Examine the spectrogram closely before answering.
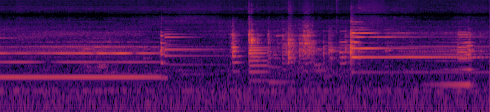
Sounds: Plucked string instrument, Music, Musical instrument, Electric guitar, Bass guitar, Guitar

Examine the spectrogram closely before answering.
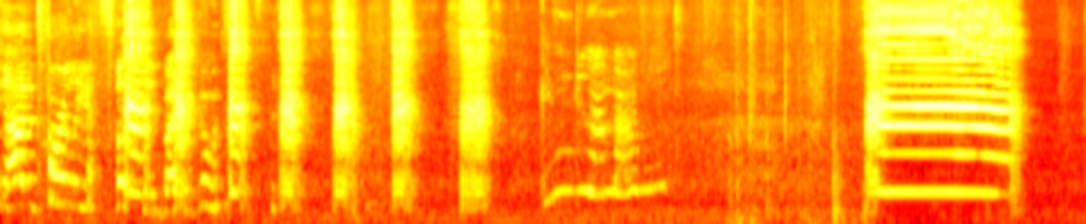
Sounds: Speech

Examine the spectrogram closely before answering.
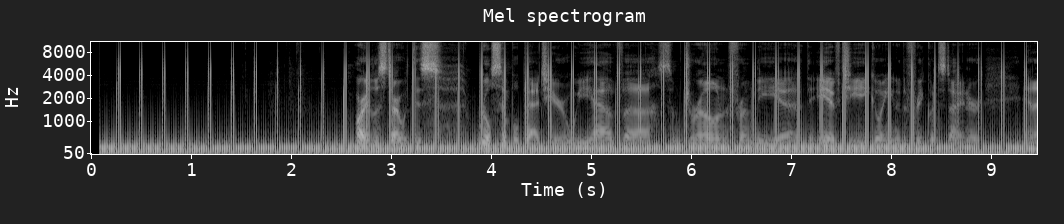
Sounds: Speech

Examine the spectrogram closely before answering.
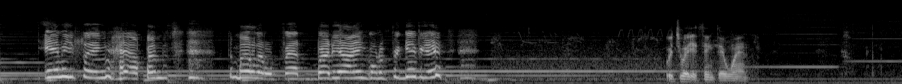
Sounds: Speech, Music

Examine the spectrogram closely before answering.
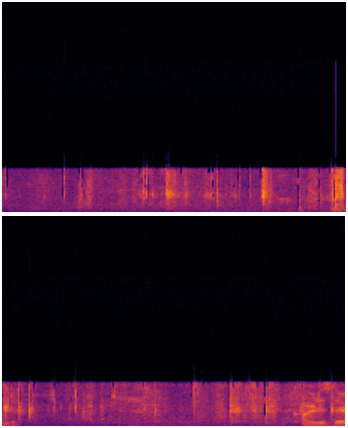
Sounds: inside a small room, Speech

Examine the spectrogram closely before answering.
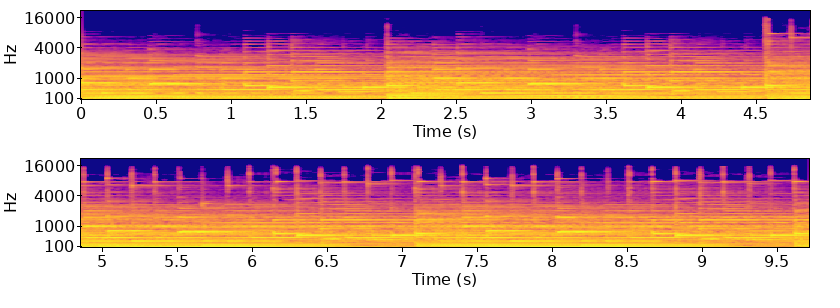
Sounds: Music

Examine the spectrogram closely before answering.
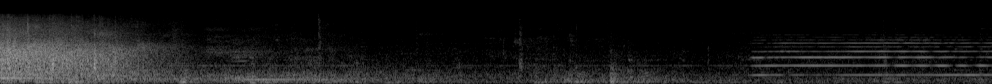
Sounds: fiddle, Musical instrument, Orchestra, Music

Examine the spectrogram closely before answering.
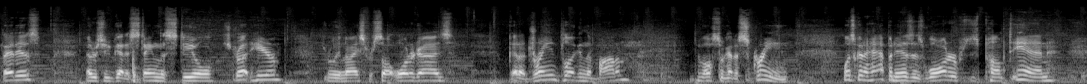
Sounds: Speech, Music

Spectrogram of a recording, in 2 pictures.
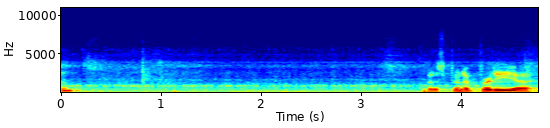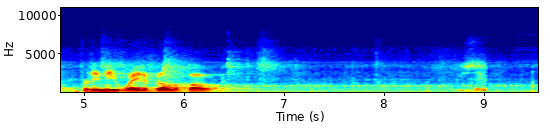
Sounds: Speech

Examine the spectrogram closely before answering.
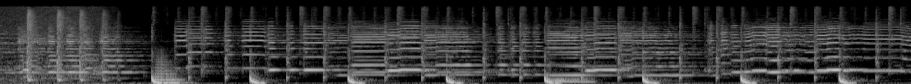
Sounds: Music

